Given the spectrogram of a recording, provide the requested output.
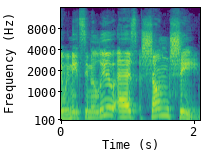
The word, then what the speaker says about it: Shang-Chi: I'm Erik Voss, and Marvel's Shang-Chi has a new trailer revealing its martial arts hero in a mystery plot involving the Iron Man foes, the 10 Rings.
